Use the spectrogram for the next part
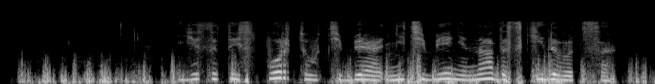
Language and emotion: Russian, angry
